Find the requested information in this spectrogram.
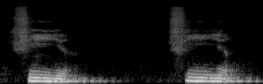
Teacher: cuando está doble, se pronuncia como doble L tenue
